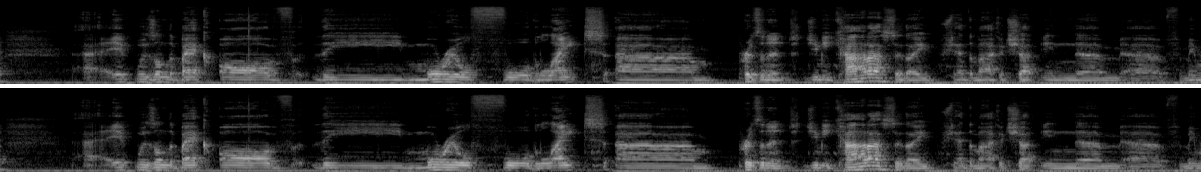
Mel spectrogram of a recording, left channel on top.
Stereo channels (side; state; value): both; normal; correlation 0.52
